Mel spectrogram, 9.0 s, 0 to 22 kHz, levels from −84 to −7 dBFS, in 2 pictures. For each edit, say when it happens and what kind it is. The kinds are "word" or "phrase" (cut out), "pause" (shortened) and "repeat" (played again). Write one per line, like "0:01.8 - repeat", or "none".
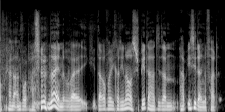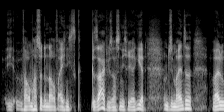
none

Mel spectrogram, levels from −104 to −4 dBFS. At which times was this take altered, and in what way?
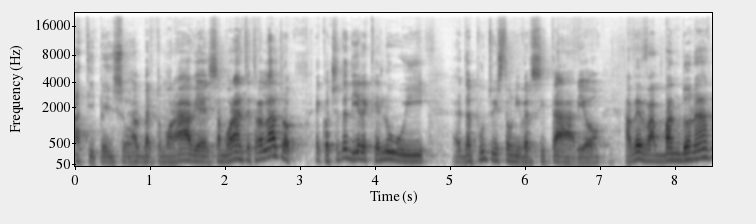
none

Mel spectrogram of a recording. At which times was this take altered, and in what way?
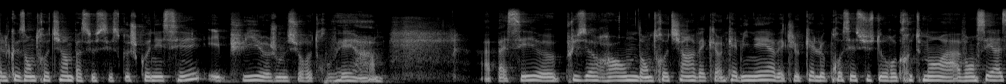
none

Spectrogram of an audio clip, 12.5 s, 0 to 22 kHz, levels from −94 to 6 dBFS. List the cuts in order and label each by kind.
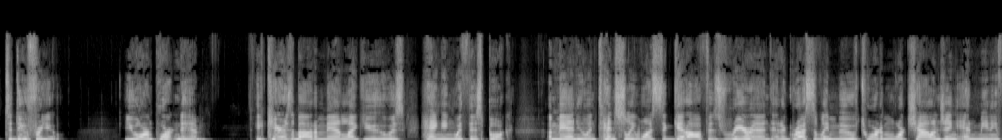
none

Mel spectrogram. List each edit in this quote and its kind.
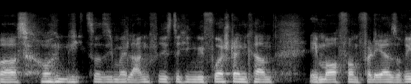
none

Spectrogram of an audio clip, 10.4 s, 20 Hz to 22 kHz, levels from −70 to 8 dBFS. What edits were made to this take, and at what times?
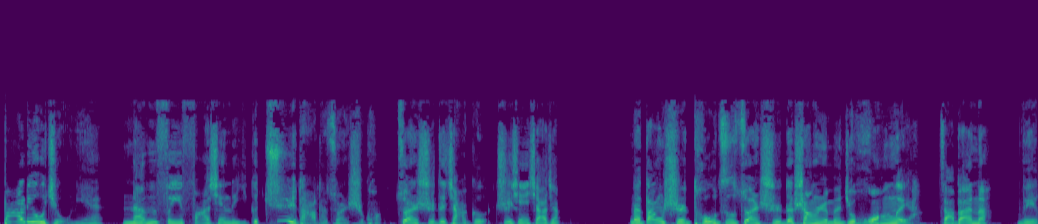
0:03.9 - pause

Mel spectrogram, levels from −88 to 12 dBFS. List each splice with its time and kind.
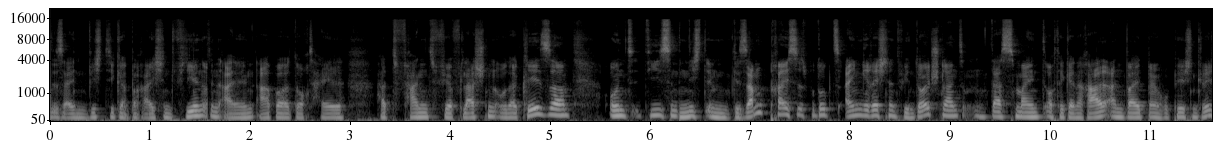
0:01.6 - phrase
0:02.6 - word
0:06.3 - word

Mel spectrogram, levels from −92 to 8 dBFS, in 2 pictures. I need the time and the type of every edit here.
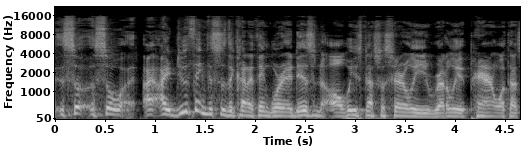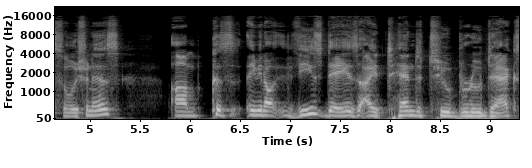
none

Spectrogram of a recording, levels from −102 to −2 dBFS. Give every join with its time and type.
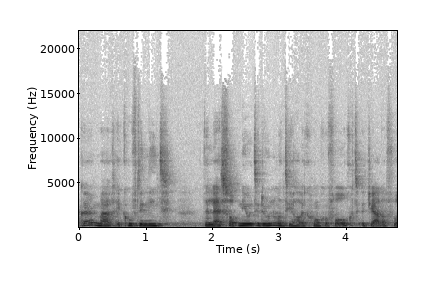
none

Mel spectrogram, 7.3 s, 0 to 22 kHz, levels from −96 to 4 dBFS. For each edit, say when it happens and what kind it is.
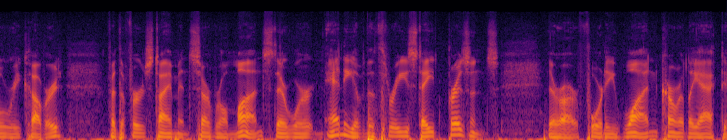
0:03.2 - phrase

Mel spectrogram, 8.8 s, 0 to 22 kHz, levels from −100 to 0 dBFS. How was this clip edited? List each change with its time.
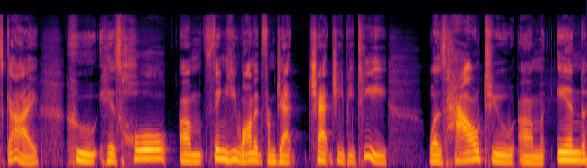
none

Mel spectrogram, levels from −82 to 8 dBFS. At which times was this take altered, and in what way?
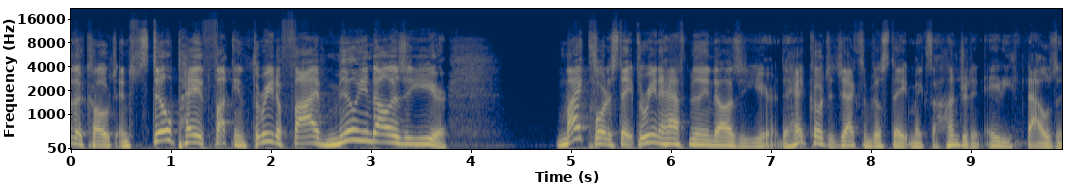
0:01.3 - word
0:05.2 - phrase
0:05.6 - word

